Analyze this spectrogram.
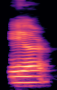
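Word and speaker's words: heir: है जैसे our honest एयर ठीक बिगिन विद अब देखिए इनको हमने जब पढ़ा है तो यहां पर एच जो है वो इस प्रोनंसिएशन करते समय एच साइलेंट है ठीक है ओ से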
